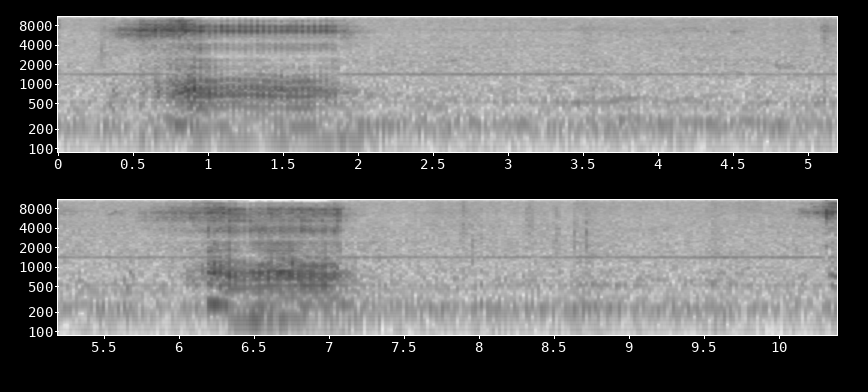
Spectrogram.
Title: Snoring pug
